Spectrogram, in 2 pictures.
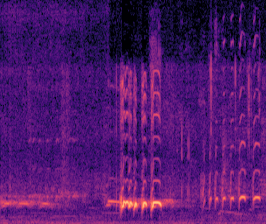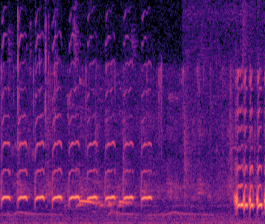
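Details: Zebra dove of local stock singing its big 'kung' voice as a lure to prompt silent doves to sing: a sharp stuttered opening, then a long run of evenly spaced soft coo notes, with a fainter lower cooing behind.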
